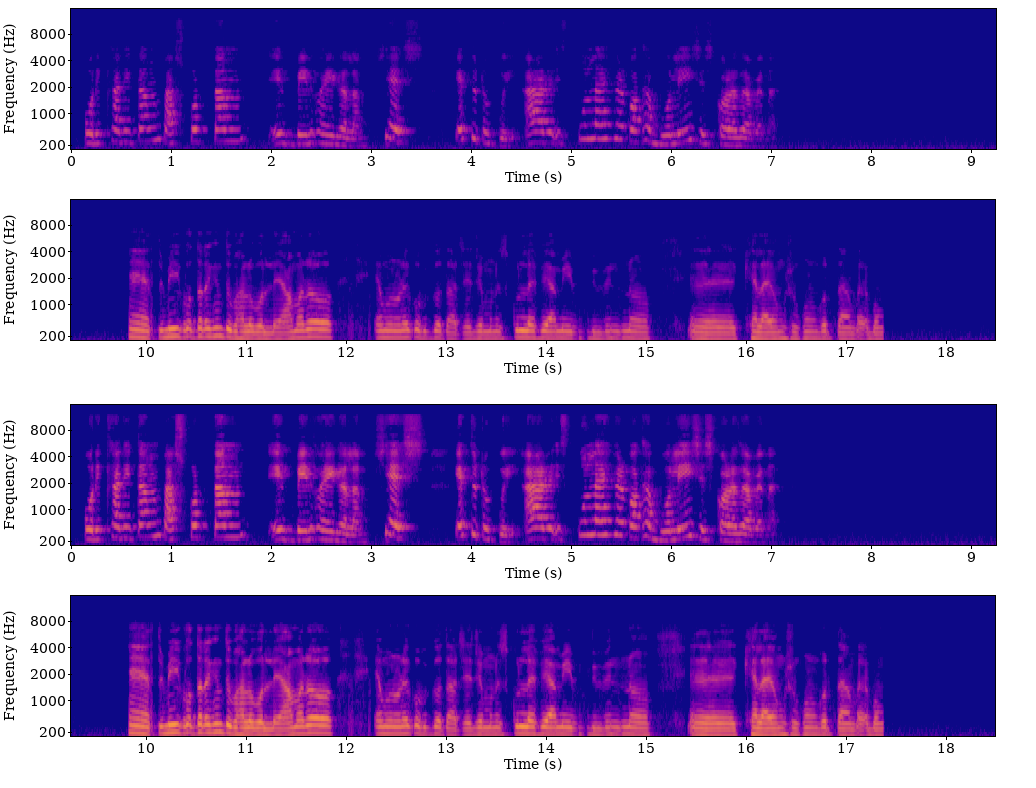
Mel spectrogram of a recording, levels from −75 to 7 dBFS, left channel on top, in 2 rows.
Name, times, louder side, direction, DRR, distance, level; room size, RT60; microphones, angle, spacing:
voice 1, 0.1-3.5 3.8-7.1, right 8 dB, 85° right, 0.7 m, -34 dB
voice 2, 9.8-11.9 12.3-17.4, right 4 dB, 35° right, 0.3 m, -26 dB
head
